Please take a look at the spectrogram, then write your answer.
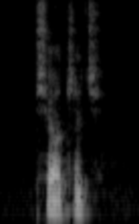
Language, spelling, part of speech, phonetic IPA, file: Polish, psioczyć, verb, [ˈpʲɕɔt͡ʃɨt͡ɕ], LL-Q809 (pol)-psioczyć.wav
